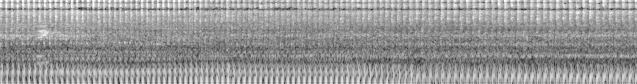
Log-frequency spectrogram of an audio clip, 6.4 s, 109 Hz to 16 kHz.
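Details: Honda Deauville NT650V5 twin just started after carburetor strip and new carb head rubbers: fast, even thrum well above normal idle, still on a lot of choke; timing still needs adjusting.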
